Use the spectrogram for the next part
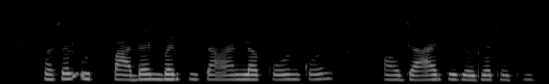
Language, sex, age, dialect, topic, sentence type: Chhattisgarhi, female, 18-24, Western/Budati/Khatahi, agriculture, question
